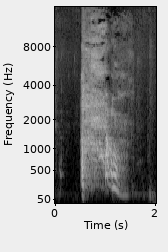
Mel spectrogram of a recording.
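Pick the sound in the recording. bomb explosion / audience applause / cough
cough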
